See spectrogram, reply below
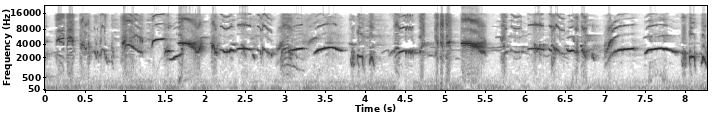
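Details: Oriental magpie-robin in vigorous, full 'ngotot gacor konslet' song: repeated upslurred and downslurred whistles alternating with rough buzzy bursts in a steady, energetic flow.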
